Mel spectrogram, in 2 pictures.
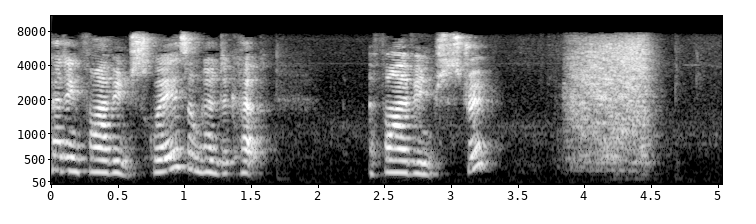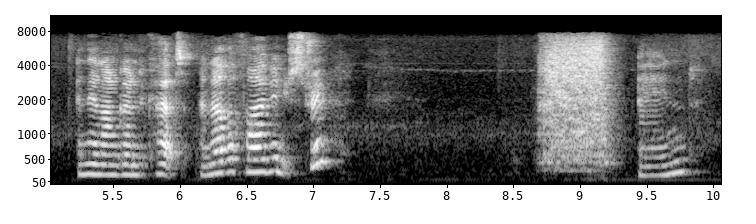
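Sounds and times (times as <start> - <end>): rotary cutter cutting fabric: 3.8 - 4.6, 8.6 - 9.4.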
